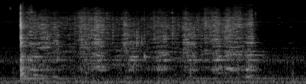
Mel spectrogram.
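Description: Kimchi is stirred in a frying pan with a steady scraping, sizzling texture, beginning with a sharp utensil tap and continuing as quiet, close stirring for about two seconds before fading.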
